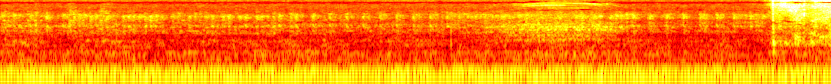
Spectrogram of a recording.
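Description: Steady low background hum with faint room hiss, unchanging throughout. A brief handling sound comes just before the end.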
